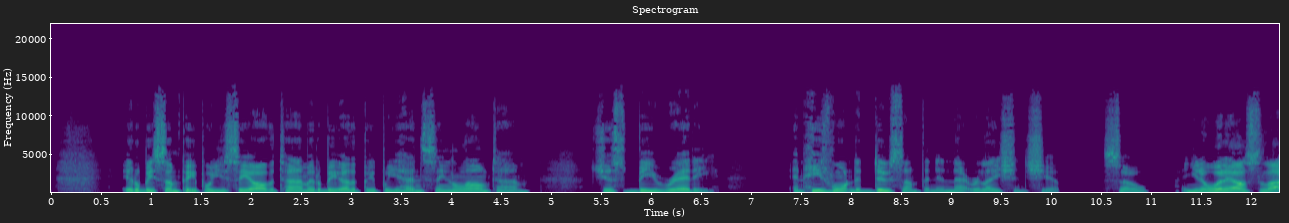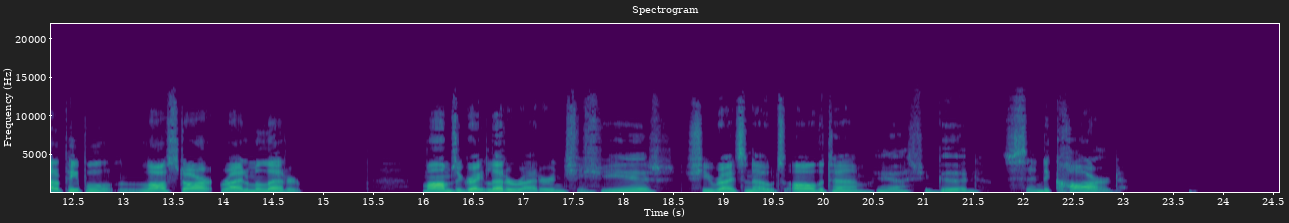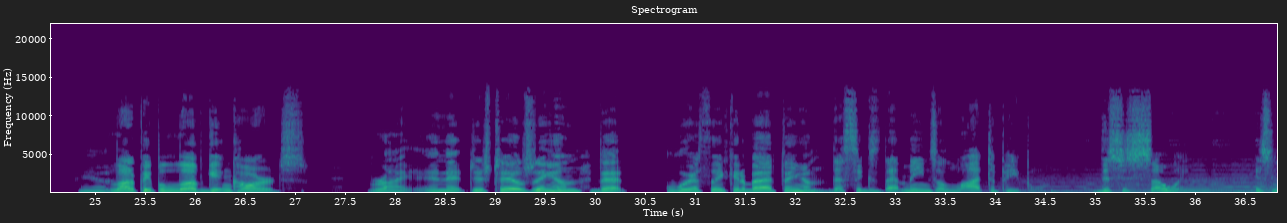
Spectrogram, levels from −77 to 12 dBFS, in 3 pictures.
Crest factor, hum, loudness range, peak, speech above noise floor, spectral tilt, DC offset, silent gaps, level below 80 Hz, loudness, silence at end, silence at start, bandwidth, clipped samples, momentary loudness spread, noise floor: 22 dB; none; 5 LU; -6 dBFS; over 63 dB; -5 dB/octave; under 0.1%; 13.91-13.97 s, 14.81-15.08 s, 15.15-15.35 s, 15.89-15.95 s, 23.81-23.85 s; -60 dBFS; -27 LUFS; 0 s; 0.1 s; 13.5 kHz; under 0.1%; 15 LU; under -90 dBFS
